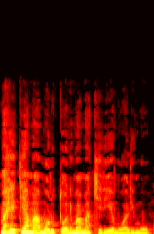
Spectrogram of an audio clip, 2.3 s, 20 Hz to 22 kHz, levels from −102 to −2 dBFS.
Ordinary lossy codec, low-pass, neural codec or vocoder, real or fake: AAC, 48 kbps; 14.4 kHz; none; real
